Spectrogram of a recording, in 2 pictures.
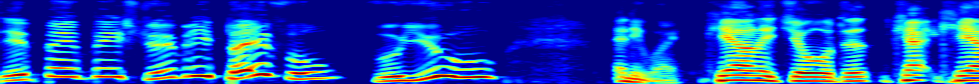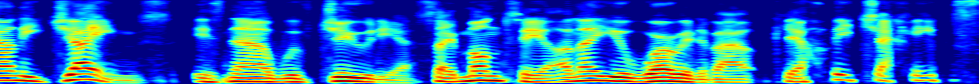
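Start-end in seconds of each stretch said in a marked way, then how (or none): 0.0-2.5 put-on masked-villain voice, pitched way up high. Talking wrestling, the speaker offers his best movie-villain line as a Bane impression. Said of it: "Probably the best one is".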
